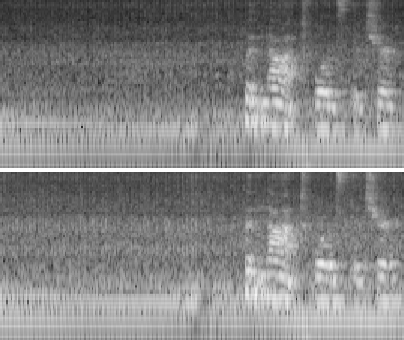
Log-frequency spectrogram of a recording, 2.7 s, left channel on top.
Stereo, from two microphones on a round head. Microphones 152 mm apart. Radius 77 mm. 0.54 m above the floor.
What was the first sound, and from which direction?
A woman speaking, 30° right (ahead or behind).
